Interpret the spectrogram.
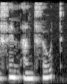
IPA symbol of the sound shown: θ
